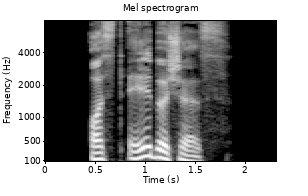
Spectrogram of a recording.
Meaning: strong/mixed nominative/accusative neuter singular of ostelbisch
- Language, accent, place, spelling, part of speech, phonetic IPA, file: German, Germany, Berlin, ostelbisches, adjective, [ɔstˈʔɛlbɪʃəs], De-ostelbisches.ogg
